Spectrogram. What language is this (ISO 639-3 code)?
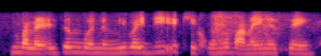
brx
